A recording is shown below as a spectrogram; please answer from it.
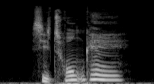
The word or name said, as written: citronkage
